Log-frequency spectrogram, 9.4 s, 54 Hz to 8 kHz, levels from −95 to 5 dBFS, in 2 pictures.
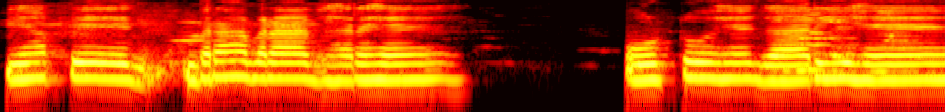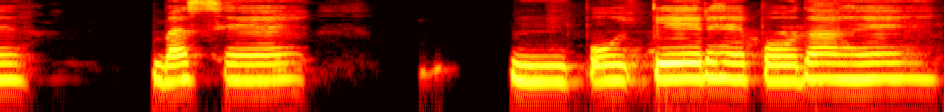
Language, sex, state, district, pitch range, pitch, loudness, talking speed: Hindi, female, Bihar, Kishanganj, 230-250 Hz, 240 Hz, -16 LUFS, 100 wpm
